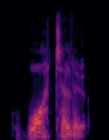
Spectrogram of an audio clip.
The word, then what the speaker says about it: Waterloo: Mit Waterloo.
